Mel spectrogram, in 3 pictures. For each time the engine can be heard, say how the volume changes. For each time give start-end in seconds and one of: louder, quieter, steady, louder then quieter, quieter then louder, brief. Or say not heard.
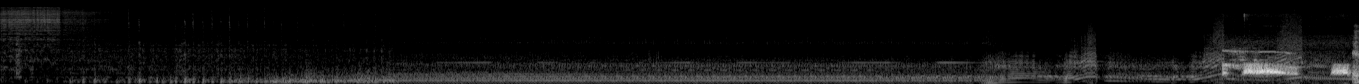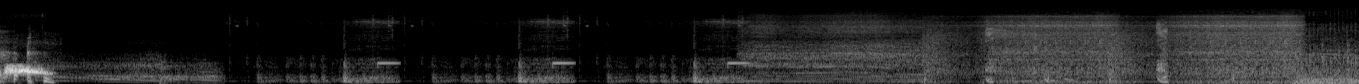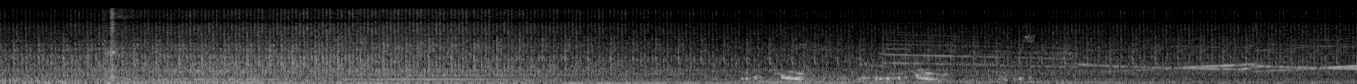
0.0-40.7 louder then quieter.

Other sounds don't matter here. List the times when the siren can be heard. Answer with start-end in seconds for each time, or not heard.
35.8-40.7.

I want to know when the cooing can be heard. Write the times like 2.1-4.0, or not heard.
12.2-14.2, 34.5-37.5.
